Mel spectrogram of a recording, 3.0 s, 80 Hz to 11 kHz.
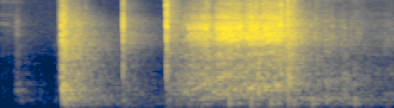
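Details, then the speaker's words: Lumbermate 2000 sawmill with a Briggs & Stratton Vanguard V-twin: sharp clicking from the starter solenoid with worn contacts failing to engage, then short whirring cranking when jumped with a screwdriver; starter works, solenoid bad. "So, that clicking you hear is the solenoid. It's trying to engage that magnet, but the contacts are probably all wore out and it's not it's not engaging."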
